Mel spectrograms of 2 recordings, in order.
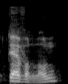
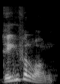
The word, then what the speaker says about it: Develon: continues we are develon I think I may need to rethink how I'm pronouncing that I thought it was devilon because apparently it's a it's a conjunction of the word develop and Innovation devilon apparently the Americans are going with devalon evil on there you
